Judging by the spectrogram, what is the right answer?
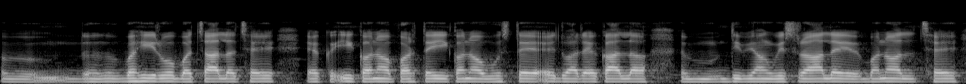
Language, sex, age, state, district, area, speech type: Maithili, male, 18-30, Bihar, Saharsa, rural, spontaneous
